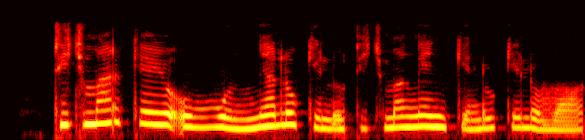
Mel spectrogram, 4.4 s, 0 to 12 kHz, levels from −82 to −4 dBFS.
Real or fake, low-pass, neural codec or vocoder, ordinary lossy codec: fake; 7.2 kHz; codec, 16 kHz, 8 kbps, FunCodec, trained on LibriTTS, 25 frames a second; none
